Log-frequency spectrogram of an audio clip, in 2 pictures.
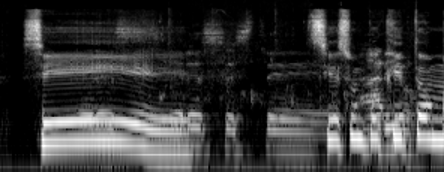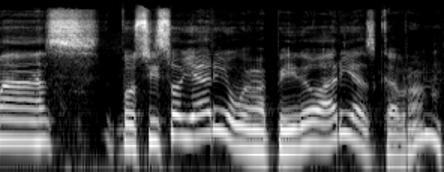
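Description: Over noticeable background noise, a man with a high pitch speaks at a fairly slow pace, his pitch swinging very widely. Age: 30s. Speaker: podcast co-host. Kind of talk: casual chat.

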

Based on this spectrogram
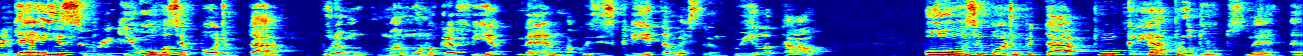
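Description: At a moderate pace, a man talks with a high pitch that swings very widely. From Brazil, São Paulo state interior (Botucatu). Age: 20s. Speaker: university student. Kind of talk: casual chat.

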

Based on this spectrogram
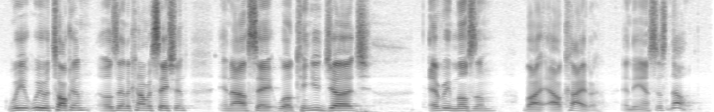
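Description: A man with an American accent and fairly high pitch, animated in tone at a moderate pace, on a very clean recording with a silent background. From US Northeast, East Orange, New Jersey. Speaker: pastor. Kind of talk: sermon. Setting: church.

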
